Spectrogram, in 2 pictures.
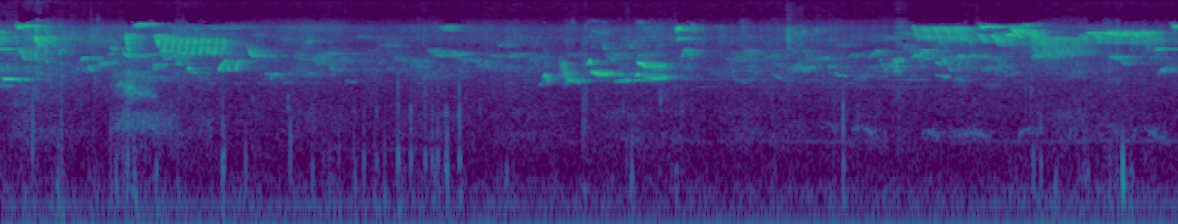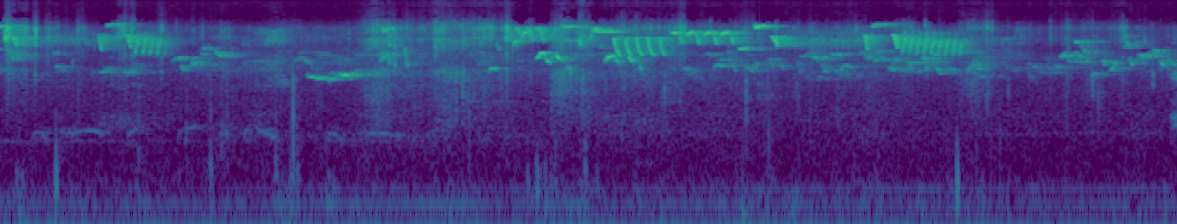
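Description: Songbirds singing: many short chirps and fast trills, over a faint steady low background hum.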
